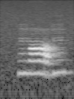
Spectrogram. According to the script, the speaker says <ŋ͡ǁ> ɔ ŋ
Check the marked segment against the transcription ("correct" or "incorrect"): incorrect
